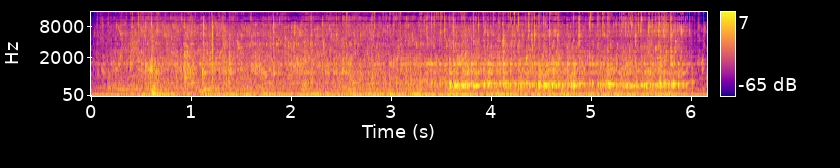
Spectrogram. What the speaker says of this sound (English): Now we're going to get us about 4 cups of water, and we're just going to go ahead and pour it over in here.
